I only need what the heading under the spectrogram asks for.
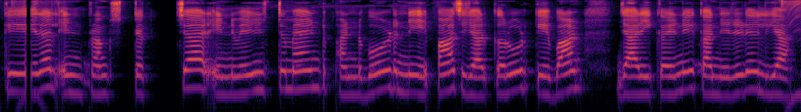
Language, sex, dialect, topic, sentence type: Hindi, female, Marwari Dhudhari, banking, statement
